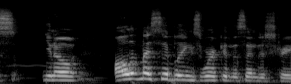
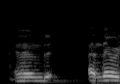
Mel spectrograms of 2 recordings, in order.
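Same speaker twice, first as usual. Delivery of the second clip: normal talking voice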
